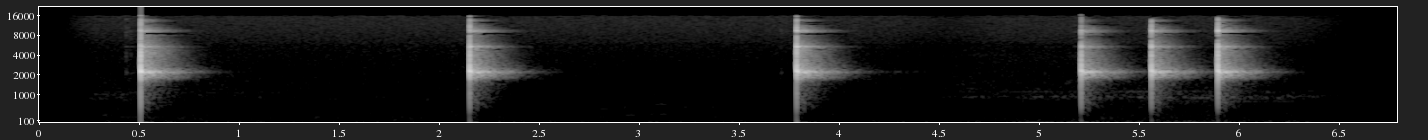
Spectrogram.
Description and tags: Sound of wooden claves. Sound recorded with a ZOOM H4N Pro.
Son de claves en bois. Son enregistré avec un ZOOM H4N Pro.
